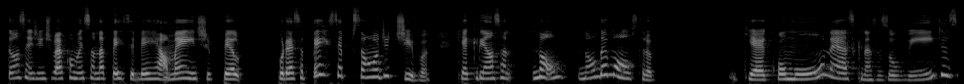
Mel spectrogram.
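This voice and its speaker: A woman's voice: sits high, expressive, normal speed, fairly bright tone. A woman from Minas Gerais with a Mineiro Brazilian accent, a guest educator explaining patiently with everyday examples in a casual interview. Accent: Mineiro Brazilian Portuguese.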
